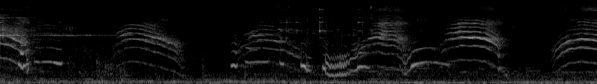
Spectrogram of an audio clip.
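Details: Domestic kittens at play beside their mother and two siblings give soft, high meows, each rising then falling, repeated about six times with short gaps, one lower and more nasal, against low room rumble.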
